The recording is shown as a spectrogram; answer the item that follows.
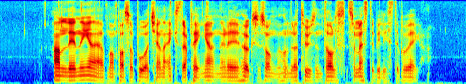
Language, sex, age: Swedish, male, 17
